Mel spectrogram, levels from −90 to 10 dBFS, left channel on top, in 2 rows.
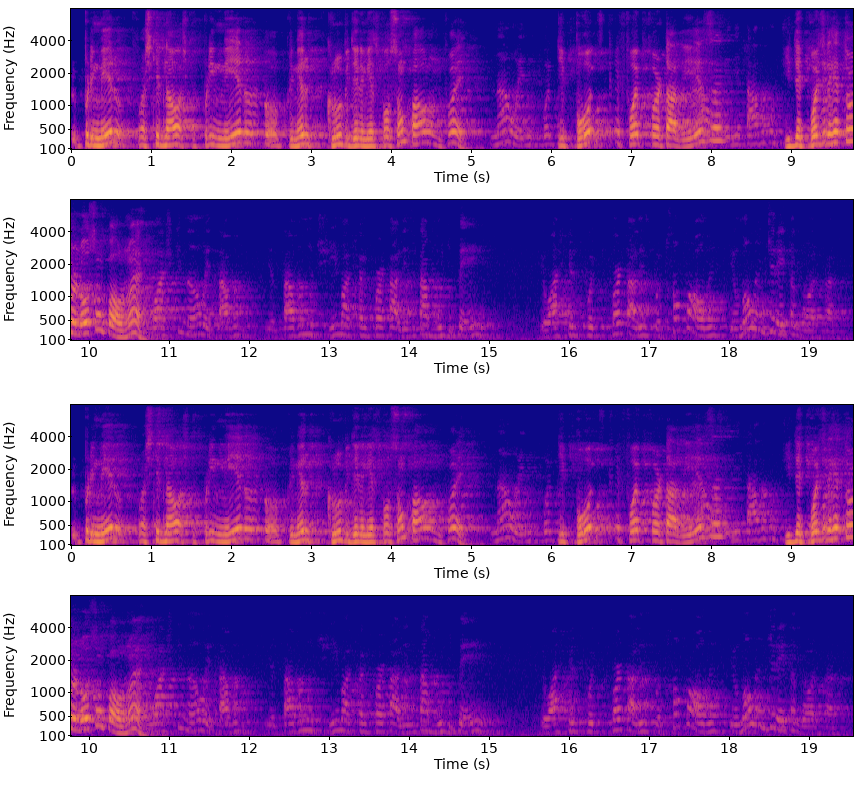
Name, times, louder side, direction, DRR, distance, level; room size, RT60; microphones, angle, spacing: voice 1, 0.0-4.9 6.1-6.5 6.8-8.1 8.9-10.7, left 2 dB, 65° left, 8 dB, 0.9 m, -25 dB
voice 2, 5.2-6.5 7.7-9.3 10.7-15.0 15.6-19.3, left 1 dB, 40° left, -1 dB, 4.5 m, -45 dB
23.5 x 22.5 x 5.8 m, 0.91 s
head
